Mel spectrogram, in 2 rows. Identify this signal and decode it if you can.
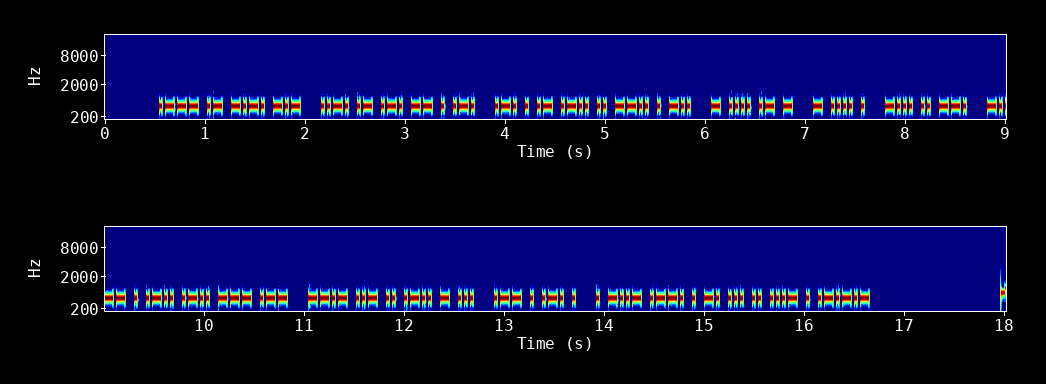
Morse code, heard as a keyed tone, about 40 wpm, 700 Hz. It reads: JACK FARMER REALIZED THAT THE BIG YELLOW QUILTS WERE EXPENSIVE.
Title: Pangram Challenge v2 - 40wpm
